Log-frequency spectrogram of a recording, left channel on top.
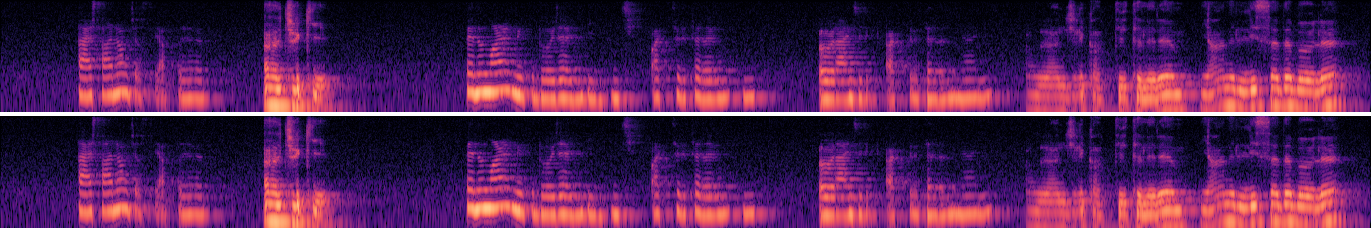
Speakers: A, on the left; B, in the centre.
A: dershane hocası yaptı evet.
B: <laughs> Aa, çok iyi.
A: Senin var mıydı böyle hani ilginç aktivitelerin, öğrencilik aktivitelerin yani?
B: Öğrencilik aktivitelerim. Yani lisede böyle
